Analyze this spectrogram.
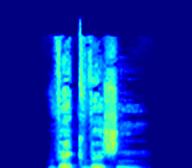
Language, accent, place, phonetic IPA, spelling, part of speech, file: German, Germany, Berlin, [ˈvɛkvɪʃn̩], wegwischen, verb, De-wegwischen.ogg
- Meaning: to wipe away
